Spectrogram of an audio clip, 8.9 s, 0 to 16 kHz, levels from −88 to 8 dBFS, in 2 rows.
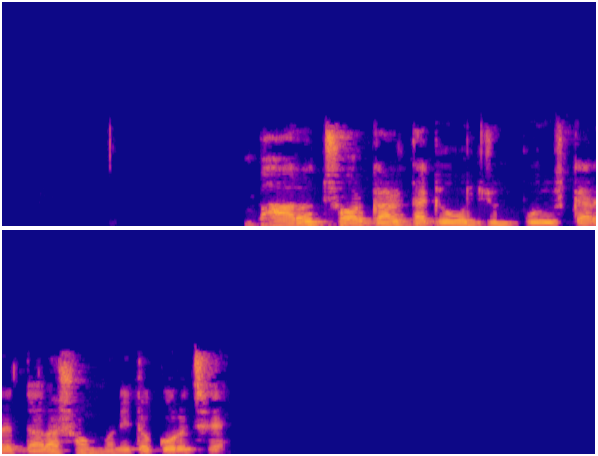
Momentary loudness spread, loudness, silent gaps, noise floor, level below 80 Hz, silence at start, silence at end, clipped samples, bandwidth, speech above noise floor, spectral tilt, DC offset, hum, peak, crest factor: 9 LU; -17 LUFS; none; under -90 dBFS; -62 dBFS; 1.8 s; 2.8 s; under 0.1%; 7.8 kHz; over 73 dB; -4 dB/octave; under 0.1%; none; -2 dBFS; 18 dB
